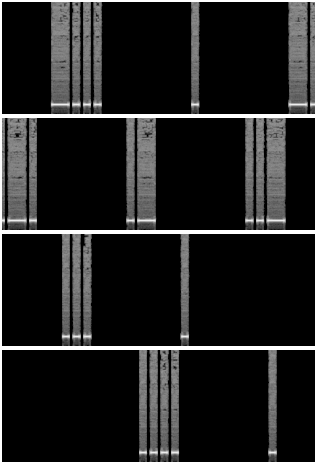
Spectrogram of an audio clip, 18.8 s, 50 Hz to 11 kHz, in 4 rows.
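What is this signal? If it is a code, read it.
Morse code, heard as a keyed tone, about 15 wpm, spaced as for 5 wpm, 1000 Hz. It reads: BECAUSE HE
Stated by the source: Morse at 5 wpm.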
